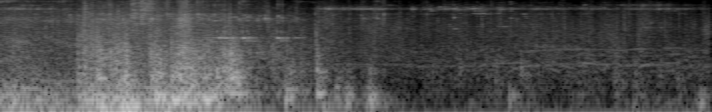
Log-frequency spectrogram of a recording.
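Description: Glass and debris shattering and clattering down after a blast. It is heavy for about the first two seconds, then dies down to a quieter scatter.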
